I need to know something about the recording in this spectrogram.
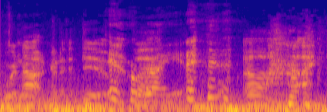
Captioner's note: chuckles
